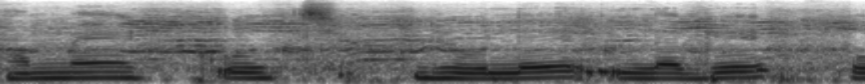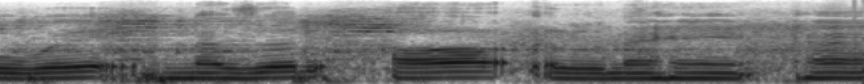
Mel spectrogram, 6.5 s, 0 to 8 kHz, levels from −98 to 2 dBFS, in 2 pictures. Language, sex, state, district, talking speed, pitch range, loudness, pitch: Hindi, male, Punjab, Fazilka, 85 wpm, 145-160 Hz, -12 LUFS, 150 Hz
